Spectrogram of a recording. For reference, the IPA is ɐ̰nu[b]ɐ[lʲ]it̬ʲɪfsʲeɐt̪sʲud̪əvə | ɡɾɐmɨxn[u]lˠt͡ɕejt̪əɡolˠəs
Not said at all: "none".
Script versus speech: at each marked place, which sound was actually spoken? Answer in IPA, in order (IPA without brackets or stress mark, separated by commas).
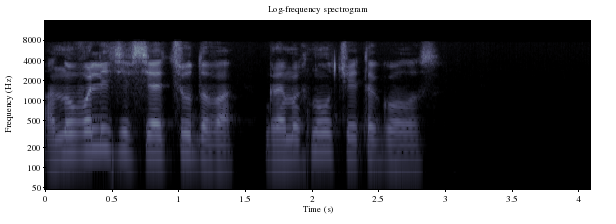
v, lʲ, u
